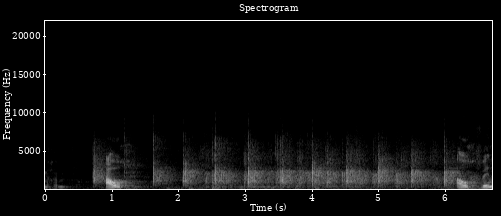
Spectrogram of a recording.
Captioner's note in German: Beifall bei der CDU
